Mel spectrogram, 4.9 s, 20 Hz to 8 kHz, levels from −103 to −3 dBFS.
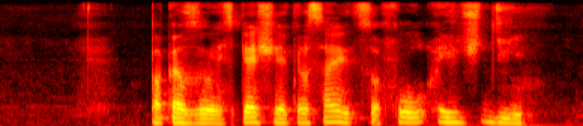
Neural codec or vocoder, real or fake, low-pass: codec, 44.1 kHz, 2.6 kbps, SNAC; fake; 7.2 kHz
